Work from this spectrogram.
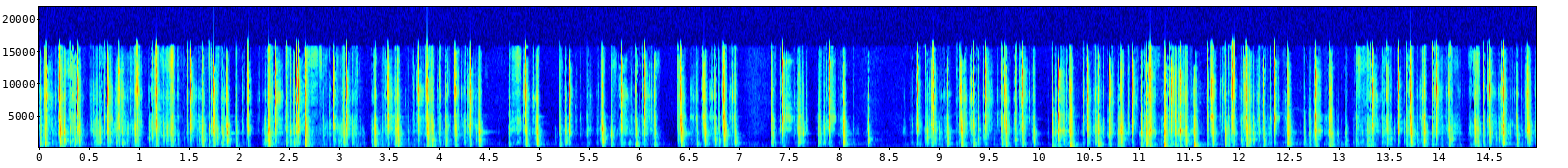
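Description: Fast typing with long nails on a plastic mechanical keyboard with round keycaps. Rapid, bright, clicky taps with almost no low end, each dying away almost at once. The typing pauses briefly around the five-second mark and again between about seven and eight and a half seconds.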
